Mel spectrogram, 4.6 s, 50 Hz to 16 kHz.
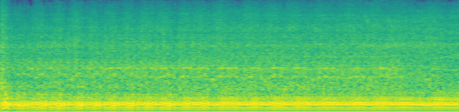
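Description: A 2013 BMW HP4 superbike engine runs steadily and loudly up close, a dense, throbbing mechanical drone with a clattery edge that holds without pause.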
